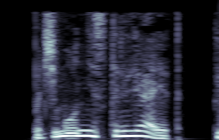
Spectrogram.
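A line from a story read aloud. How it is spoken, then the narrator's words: Shouted. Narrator (Russian): крикнул я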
